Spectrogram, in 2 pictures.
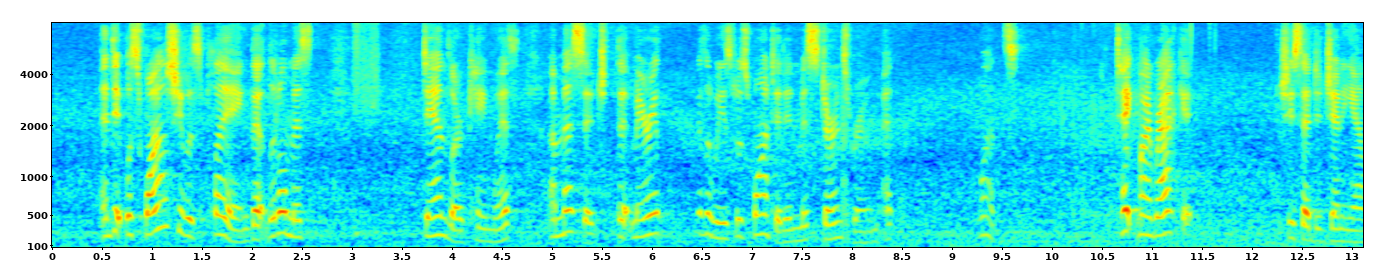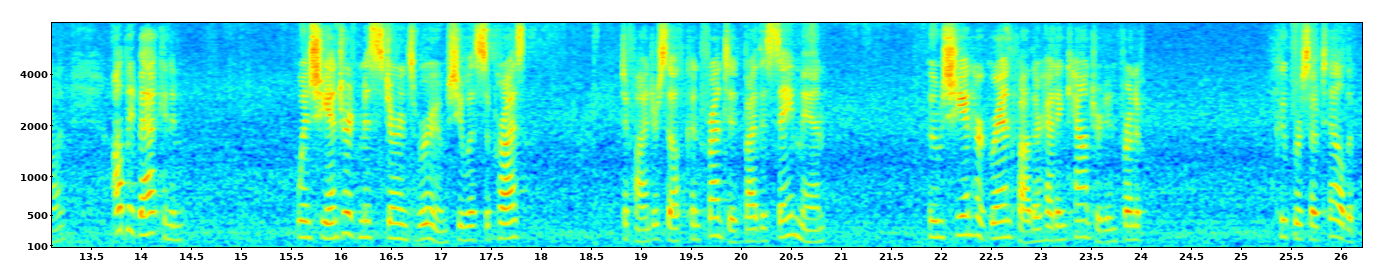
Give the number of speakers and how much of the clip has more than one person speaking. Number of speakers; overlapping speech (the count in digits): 1, no overlap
